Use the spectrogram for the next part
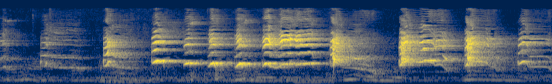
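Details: During training, a Vizsla barks rapidly and excitedly in a quick, uneven burst of loud, yelping barks.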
